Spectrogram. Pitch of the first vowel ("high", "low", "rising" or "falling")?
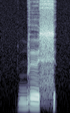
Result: low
